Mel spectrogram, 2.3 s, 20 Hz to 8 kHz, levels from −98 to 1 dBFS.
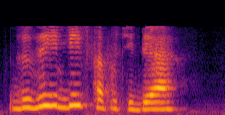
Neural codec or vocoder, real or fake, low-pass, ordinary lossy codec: codec, 16 kHz, 2 kbps, FreqCodec, smaller model; fake; 7.2 kHz; AAC, 16 kbps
